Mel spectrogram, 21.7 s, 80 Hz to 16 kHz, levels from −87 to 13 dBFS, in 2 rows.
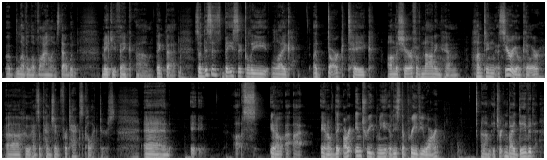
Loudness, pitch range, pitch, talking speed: -28 LUFS, 100-125 Hz, 110 Hz, 165 wpm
